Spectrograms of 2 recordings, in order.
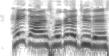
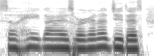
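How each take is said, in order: First: It is said loudly with high energy. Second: It is said flatly with low energy.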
